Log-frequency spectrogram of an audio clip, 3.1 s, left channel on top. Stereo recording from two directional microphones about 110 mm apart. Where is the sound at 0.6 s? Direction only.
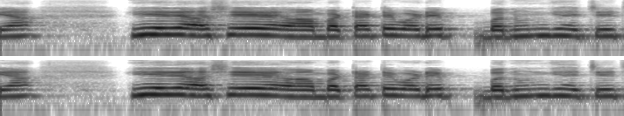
35° right (ahead or behind).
